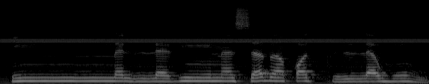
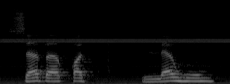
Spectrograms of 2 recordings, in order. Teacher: the sound of ta, a little bit of the ta goes into the lam. · Shown in: first take · Term: ikhtilas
